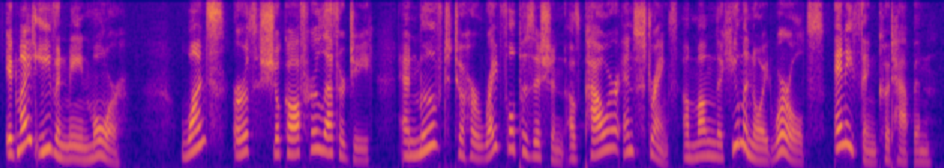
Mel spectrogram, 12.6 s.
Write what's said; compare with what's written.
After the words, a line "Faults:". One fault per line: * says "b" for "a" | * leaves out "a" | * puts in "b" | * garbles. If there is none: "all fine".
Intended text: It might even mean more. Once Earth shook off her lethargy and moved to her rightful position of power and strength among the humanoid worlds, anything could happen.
It might even mean more. Once Earth shook off her lethargy and moved to her rightful position of power and strength among the humanoid worlds, anything could happen.
Faults:
all fine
